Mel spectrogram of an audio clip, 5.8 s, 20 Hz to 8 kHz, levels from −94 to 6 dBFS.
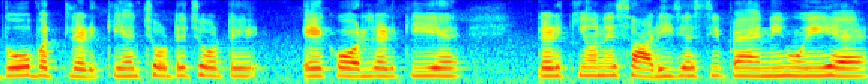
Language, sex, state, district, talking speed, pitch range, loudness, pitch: Hindi, female, Punjab, Pathankot, 165 wpm, 230-245 Hz, -17 LUFS, 235 Hz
